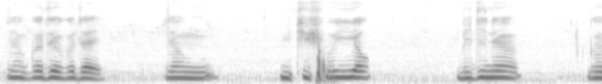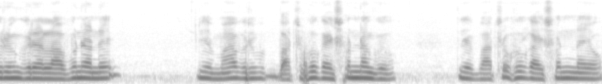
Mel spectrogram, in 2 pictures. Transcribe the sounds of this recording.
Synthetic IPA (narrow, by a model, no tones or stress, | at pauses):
zɯŋɡɯdɯɡɯdaj | zɯŋ | mitʰisujaw | bidinɯ | ɡɯɾɯŋɡɯɾalaβɯnanɯj | demabɯɾibatʰɔkʰɯɡajsɔnːaŋɡɯ | debatʰɔkʰɯɡajsɔnːajaw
